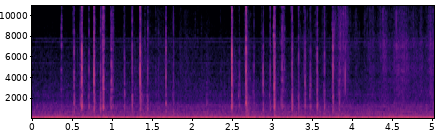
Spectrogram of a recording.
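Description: VR Sm3 Pendolino high-speed train running slowly with a steady low rumble. A quick, uneven run of sharp clicks comes through the first four seconds.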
